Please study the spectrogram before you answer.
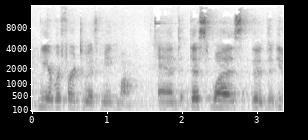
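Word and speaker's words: Mi'kmaq: My Relations so they think that that noguma is where the migma came from and then that work in first contact with the French when you if you speak it in with the English pronunciation that's where the mcmack would have come from because the K and the Q would have been pronounced differently in the different writing systems so those are the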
